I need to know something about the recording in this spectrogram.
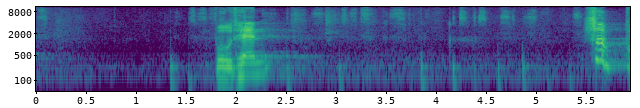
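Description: A marker squeaks and scratches on paper.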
